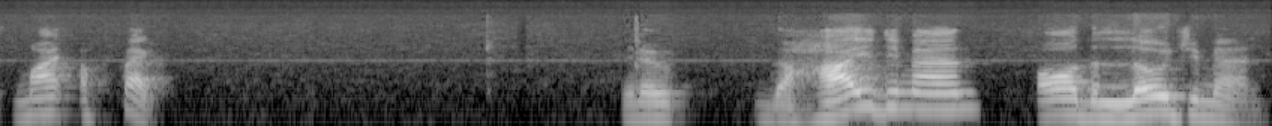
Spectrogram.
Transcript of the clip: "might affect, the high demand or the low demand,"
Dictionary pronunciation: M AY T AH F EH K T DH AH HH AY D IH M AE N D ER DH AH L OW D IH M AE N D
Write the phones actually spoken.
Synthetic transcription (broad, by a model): M AY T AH F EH K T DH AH HH AY D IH M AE N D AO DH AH L OW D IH M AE N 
